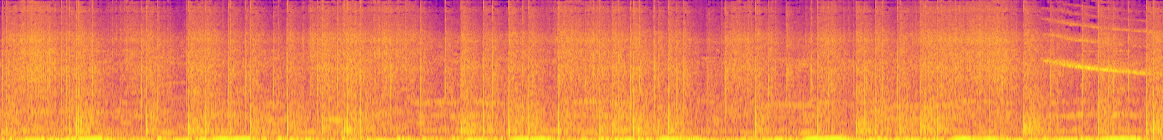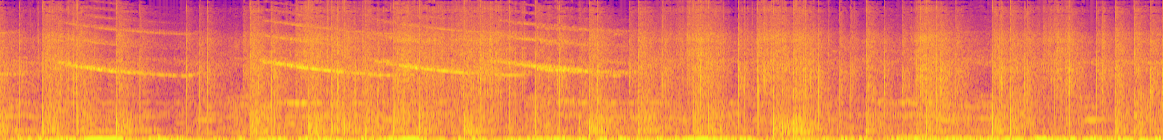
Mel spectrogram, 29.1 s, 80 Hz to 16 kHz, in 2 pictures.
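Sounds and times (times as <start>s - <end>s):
fireworks bangs and crackles: 0.0s - 29.0s
music with heavy bass beat: 0.0s - 29.0s
falling firework whistles: 11.6s - 24.9s.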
